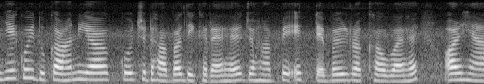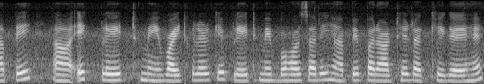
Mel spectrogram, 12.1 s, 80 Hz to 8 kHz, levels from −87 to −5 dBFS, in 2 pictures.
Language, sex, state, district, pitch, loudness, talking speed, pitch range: Hindi, female, Goa, North and South Goa, 215 Hz, -19 LUFS, 175 wpm, 205-235 Hz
